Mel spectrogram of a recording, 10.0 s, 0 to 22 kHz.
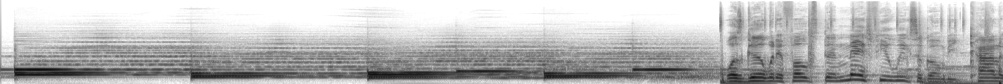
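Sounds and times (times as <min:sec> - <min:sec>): ambient music of sustained chords: 0:00.0 - 0:07.2.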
